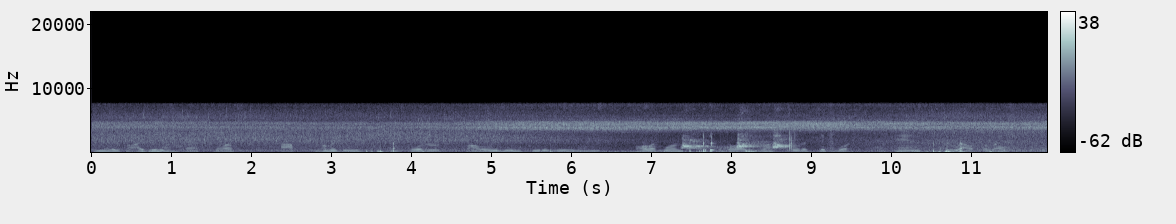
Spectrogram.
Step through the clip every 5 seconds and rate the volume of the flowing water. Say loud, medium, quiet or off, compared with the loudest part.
loud, medium, loud.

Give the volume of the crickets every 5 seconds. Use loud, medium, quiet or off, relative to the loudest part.
medium, loud, loud.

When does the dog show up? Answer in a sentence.
The dog can be heard from 6.8 to 8.8 s.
